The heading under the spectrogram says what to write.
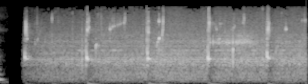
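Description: Tap water runs steadily into a plugged sink already holding a little water, a continuous splashing hiss with a distinct plop roughly every half second. No one speaks.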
